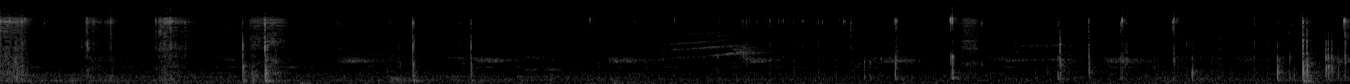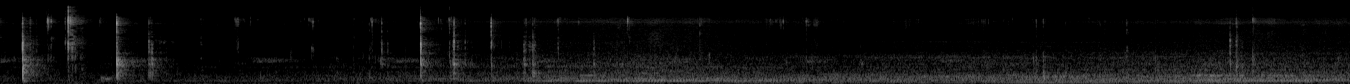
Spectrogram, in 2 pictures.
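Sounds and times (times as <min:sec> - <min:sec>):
chewing with mouth clicks: 0:07.4 - 0:09.9, 0:10.8 - 0:14.6, 0:15.2 - 0:26.7.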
